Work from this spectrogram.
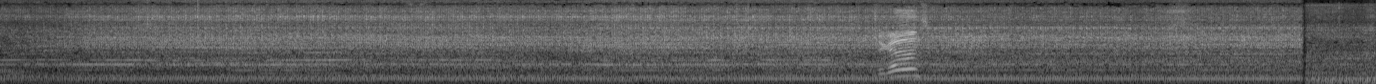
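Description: A farm tractor without a cab idles with a steady low rumble throughout, while people talk briefly nearby.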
